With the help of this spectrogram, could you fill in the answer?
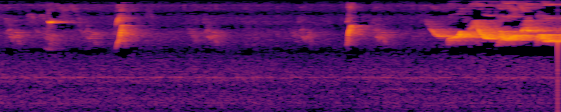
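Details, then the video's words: A pardo blue-black grosbeak giving isolated sharp upslurred chips about a second apart, then breaking into a loud, rich warbled phrase of the Paraná song at the end. "Azulão Paraná pardo"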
